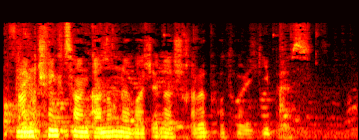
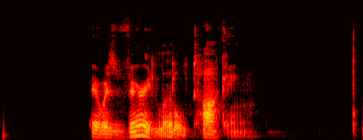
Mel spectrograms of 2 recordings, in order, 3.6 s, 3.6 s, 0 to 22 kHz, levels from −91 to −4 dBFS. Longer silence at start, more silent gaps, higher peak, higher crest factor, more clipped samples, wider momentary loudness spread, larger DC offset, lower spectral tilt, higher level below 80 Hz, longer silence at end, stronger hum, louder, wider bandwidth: second, 0.05 s vs 0.9 s; neither; first, -2 dBFS vs -20 dBFS; about the same, 20 dB vs 22 dB; neither; about the same, 16 LU vs 15 LU; neither; about the same, -5.5 dB/octave vs -6 dB/octave; first, -48 dBFS vs -80 dBFS; second, 0.05 s vs 1.15 s; neither; first, -21 LUFS vs -38 LUFS; second, 11.5 kHz vs 13 kHz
